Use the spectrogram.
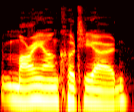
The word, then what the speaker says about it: Marion Cotillard: How do you pronounce her name? Marion Cotillard.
